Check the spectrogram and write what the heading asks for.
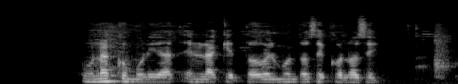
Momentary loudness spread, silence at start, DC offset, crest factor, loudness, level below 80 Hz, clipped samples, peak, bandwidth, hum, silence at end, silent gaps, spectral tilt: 14 LU; 0.85 s; under 0.1%; 22 dB; -25 LUFS; -64 dBFS; under 0.1%; -4 dBFS; 10 kHz; none; 0.1 s; none; -5.5 dB/octave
